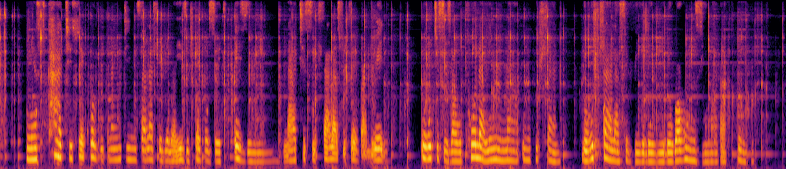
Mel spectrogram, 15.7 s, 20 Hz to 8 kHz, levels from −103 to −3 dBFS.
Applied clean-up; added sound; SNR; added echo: neural mask model RNNoise.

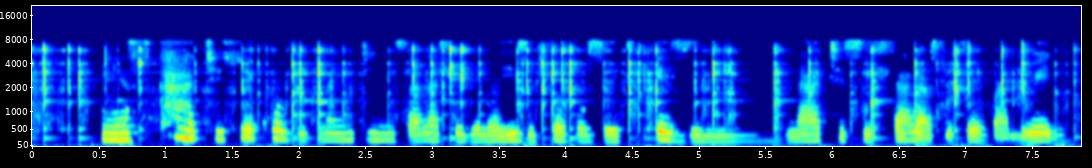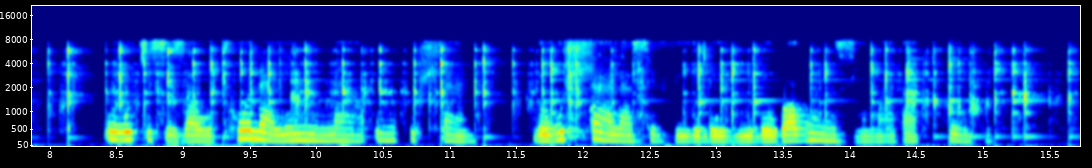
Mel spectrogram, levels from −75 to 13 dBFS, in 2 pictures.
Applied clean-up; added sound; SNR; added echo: none; Chink, clink; 5 dB; none.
